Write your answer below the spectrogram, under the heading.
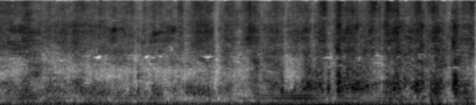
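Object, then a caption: Woven fabric clutch handbag. A black woven-fabric clutch handbag is held in both hands while fingernails scratch and rub across its fabric face and fold. The result is a quiet, continuous, bright scratchy rubbing with soft irregular strokes over a steady low hum.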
